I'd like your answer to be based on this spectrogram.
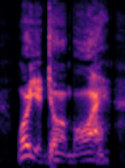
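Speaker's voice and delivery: rugged, rowdy, rough-and-tumble cowboy voice. Retelling a scene where a dog talks to Dean, in a rough-and-tumble cowboy voice. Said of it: "sounds like a rough and tumble cowboy".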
